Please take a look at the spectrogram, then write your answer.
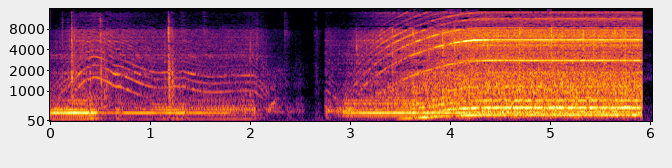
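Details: Bosch MUM5 dough mixer after gear repair: steady motor whine climbing smoothly to a high even pitch and holding, no knocking or grinding; running normally after repair.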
